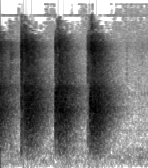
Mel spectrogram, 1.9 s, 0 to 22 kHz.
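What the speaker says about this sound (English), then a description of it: "So let's just clap 6 1s." A group claps together in unison, three sharp, evenly spaced claps about half a second apart, each ringing briefly before fading, close and clear with no voices.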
